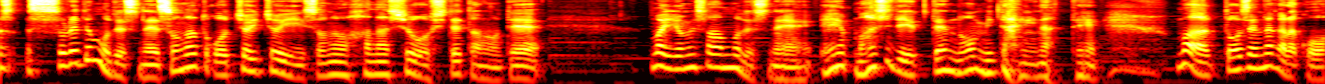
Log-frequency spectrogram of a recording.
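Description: Middle aged guy chatting solo on a podcast, pitch goes up and down a lot, thinking out loud, bit of guitar music behind. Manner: reflective, tentative phrasing. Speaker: podcast host and English coach. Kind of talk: casual solo podcast talk.

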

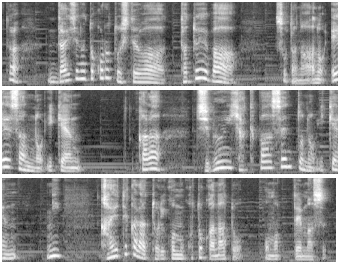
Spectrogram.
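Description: A middle-aged man hosts a casual solo podcast in a reflective, tentative way. His pitch rises and falls in a lively pattern. Soft guitar music plays behind his voice. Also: a little slow. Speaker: podcast host and English coach.

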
